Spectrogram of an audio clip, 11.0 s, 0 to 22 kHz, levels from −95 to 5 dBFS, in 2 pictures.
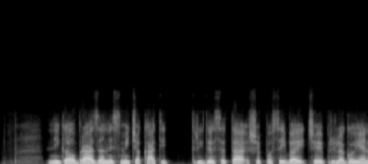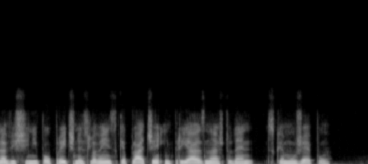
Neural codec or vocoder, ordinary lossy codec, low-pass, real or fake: none; Opus, 24 kbps; 7.2 kHz; real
